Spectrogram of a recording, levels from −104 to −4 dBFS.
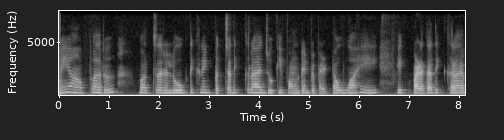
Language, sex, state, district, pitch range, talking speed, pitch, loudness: Hindi, female, Maharashtra, Pune, 235-260 Hz, 190 wpm, 245 Hz, -32 LUFS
